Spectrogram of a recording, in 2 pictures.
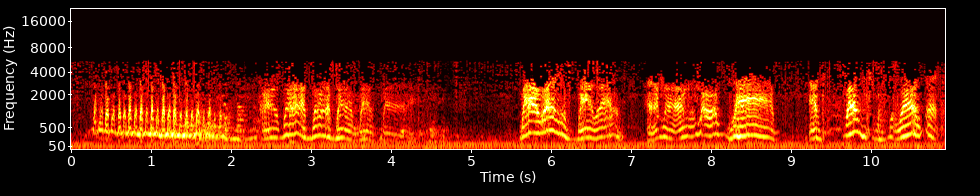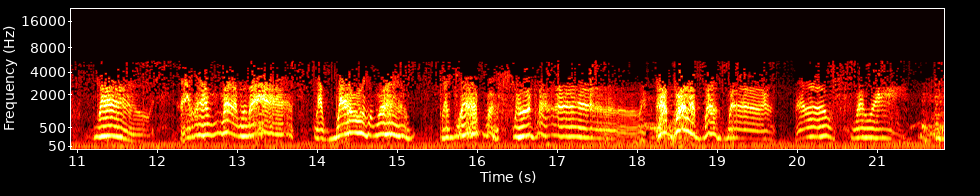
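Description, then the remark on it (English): A raspy, quacking Donald Duck voice, a human imitating the duck, recites the nursery rhyme Mary Had a Little Lamb in garbled, sing-song phrases, steady for about twenty seconds with brief pauses between lines. “Why, there's Donald Duck reciting, Mary Had a Little Lamb.”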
